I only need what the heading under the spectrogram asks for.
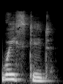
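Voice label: "waisted", British English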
